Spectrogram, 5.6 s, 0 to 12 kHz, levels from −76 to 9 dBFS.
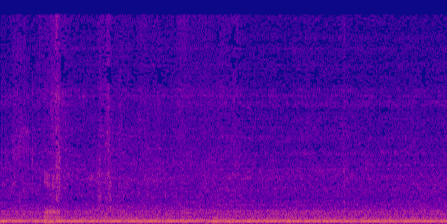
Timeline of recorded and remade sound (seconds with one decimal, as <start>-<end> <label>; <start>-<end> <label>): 0.0-2.2 recorded; 2.2-2.7 remade; 2.7-5.6 recorded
